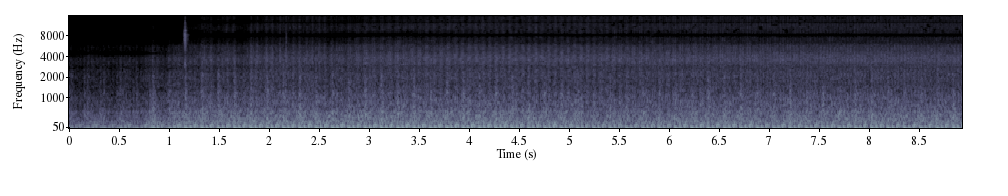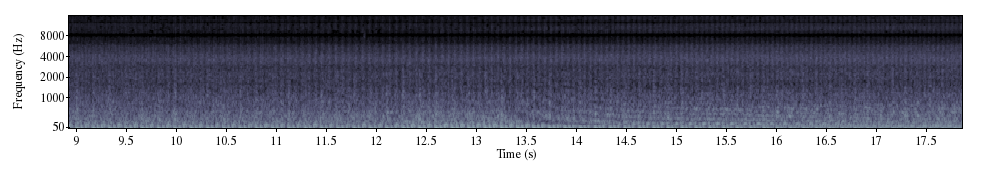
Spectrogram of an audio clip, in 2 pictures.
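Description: Engines start and spin up in a spacecraft-building video game: a steady droning rumble with a layered mechanical hum that rises in pitch and builds toward the end, heard alone without talk.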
